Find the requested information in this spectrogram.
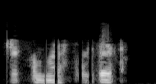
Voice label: Police, scanner

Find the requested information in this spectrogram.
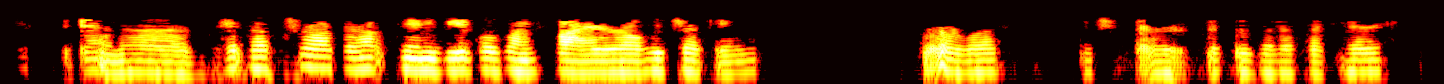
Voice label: Tempe PD, scanner; Rgnl Wireless Co-op (RWC)

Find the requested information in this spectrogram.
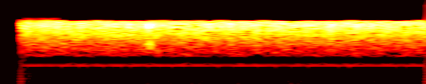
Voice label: Highway Patrol, Phoenix Metro West Area, scanner

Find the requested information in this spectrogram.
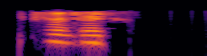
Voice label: Superstition Dispatch, Mesa PD

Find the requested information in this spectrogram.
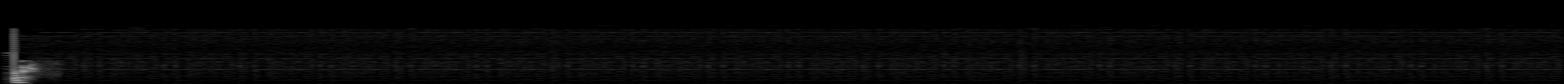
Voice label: Sheriff scanner audio

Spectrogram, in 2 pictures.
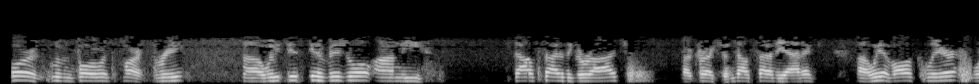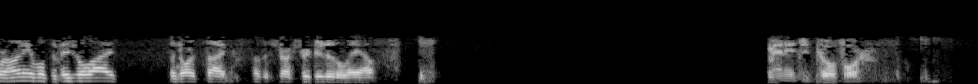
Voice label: Fire Dpts VHF 154.800 Patch, scanner; TOPAZ PD (TRWC); Mesa

